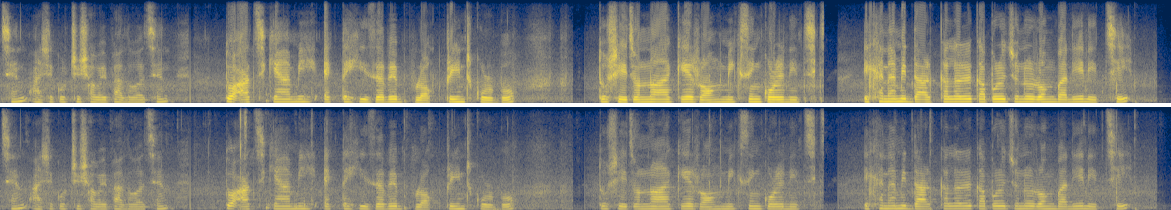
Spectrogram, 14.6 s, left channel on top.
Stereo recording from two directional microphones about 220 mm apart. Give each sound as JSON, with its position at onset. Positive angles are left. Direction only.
{"t": 0.3, "sound": "speech", "side_deg": 10}
{"t": 2.8, "sound": "speech", "side_deg": 15}
{"t": 7.4, "sound": "speech", "side_deg": 25}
